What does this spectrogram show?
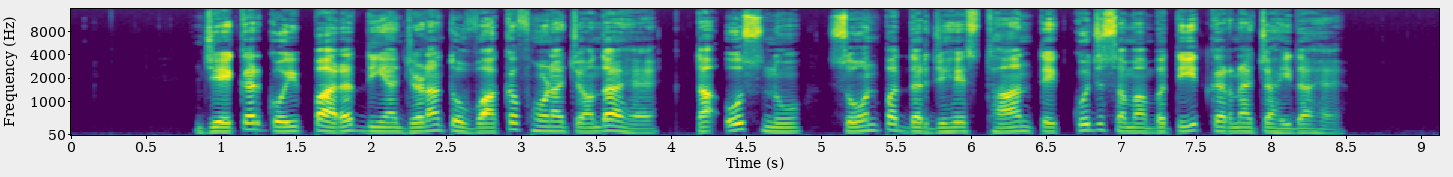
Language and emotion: Punjabi, neutral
